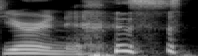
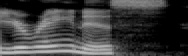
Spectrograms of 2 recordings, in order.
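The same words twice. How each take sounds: First: The ending does not sound like 'anus'. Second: The ending sounds like the word 'anus'. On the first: This is the version that avoids the joke. The speaker calls it right. "It's Uranus" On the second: This is the version that makes kids laugh. The speaker calls it wrong. "It's not Uranus"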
